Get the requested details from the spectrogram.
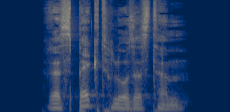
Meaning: strong dative masculine/neuter singular superlative degree of respektlos
- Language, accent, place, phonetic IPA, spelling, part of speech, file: German, Germany, Berlin, [ʁeˈspɛktloːzəstəm], respektlosestem, adjective, De-respektlosestem.ogg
